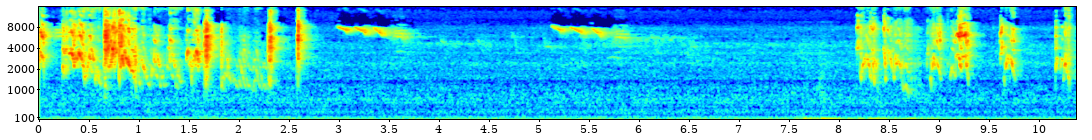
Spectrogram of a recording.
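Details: Budgerigar chirping: bursts of scratchy, rapid chatter at the start and end, with a few clear, thin, downward-slurred whistled notes in the quieter middle stretch.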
